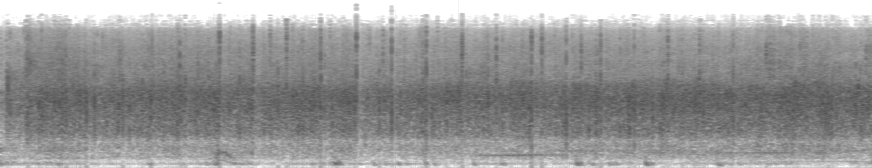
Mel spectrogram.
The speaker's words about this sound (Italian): Facciamo un applauso a papà.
